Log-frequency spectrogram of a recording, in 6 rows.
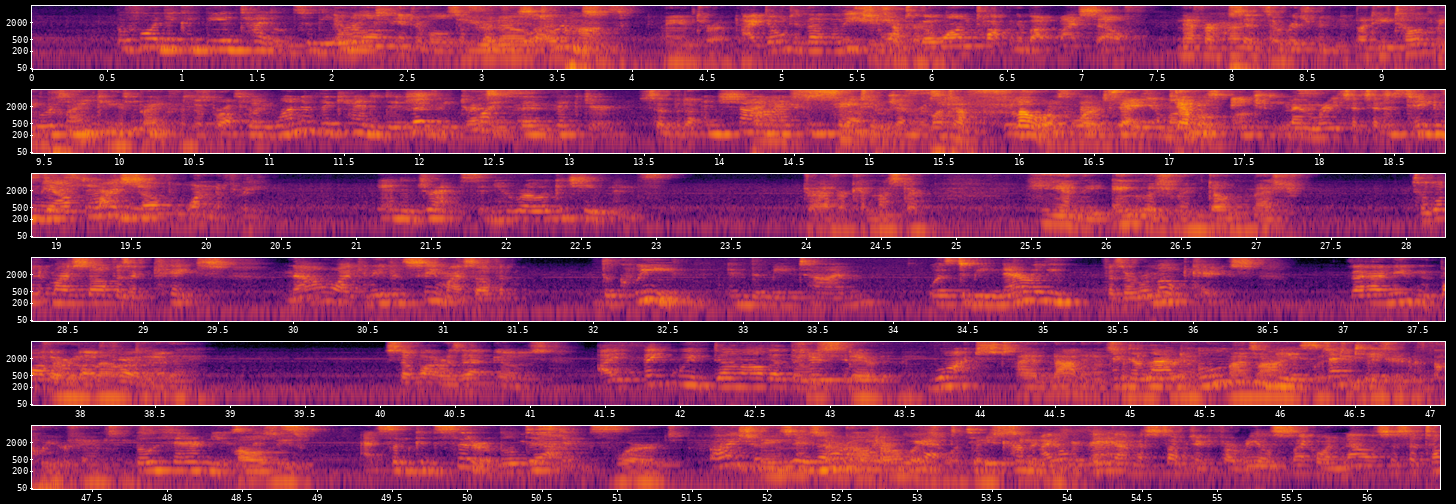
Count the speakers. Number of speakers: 3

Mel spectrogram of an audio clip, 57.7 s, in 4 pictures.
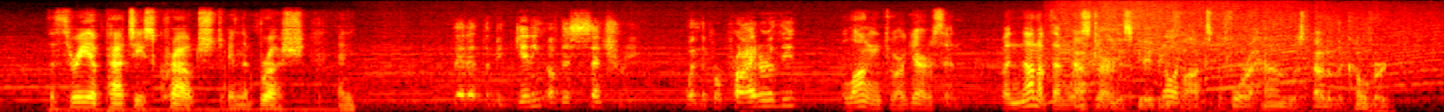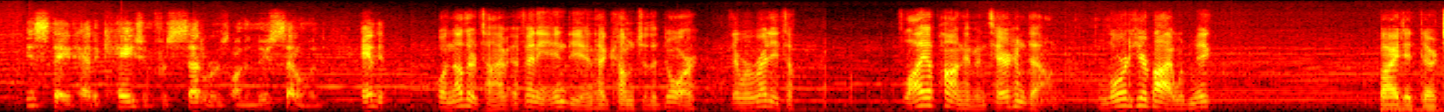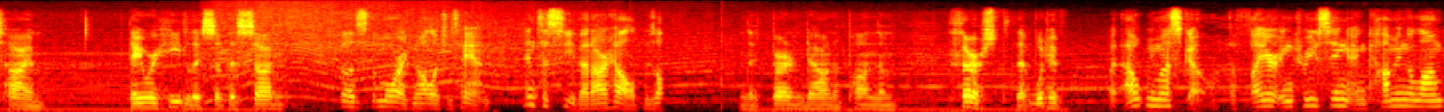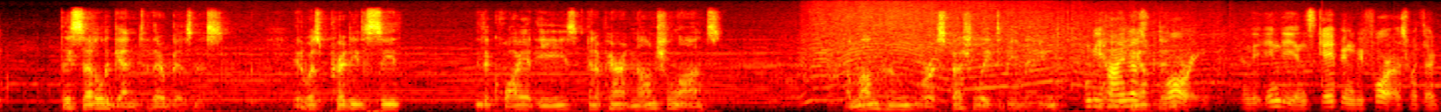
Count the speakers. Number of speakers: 4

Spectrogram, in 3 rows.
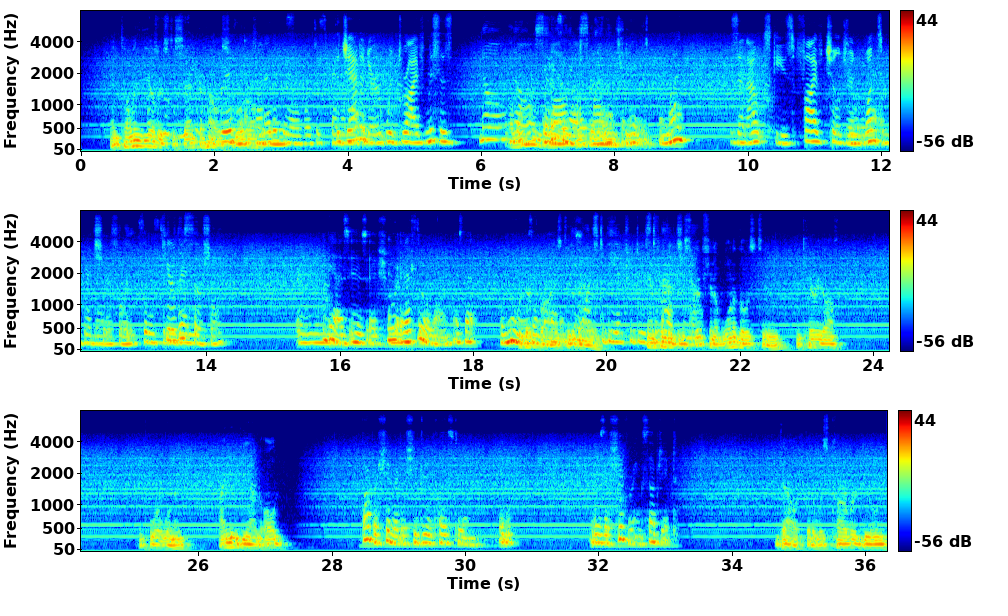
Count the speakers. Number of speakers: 7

